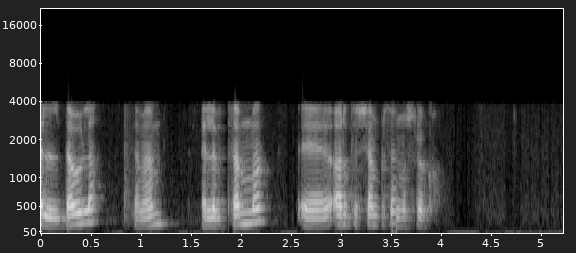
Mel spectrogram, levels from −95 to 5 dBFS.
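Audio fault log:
1.82–1.88 s and 3.52–3.56 s, packet loss with pitch repetition: Audio drops out for 60 ms, then for 40 ms. That fits three and then two 20 ms packets going missing. The receiver fills each gap by repeating the last pitch period. This gives a brief held, buzzy tone in the narrow telephone-band sound. The repeat fades over about 50 ms, so the longer gap dips nearly to silence. The sound then returns through a short cross-fade.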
